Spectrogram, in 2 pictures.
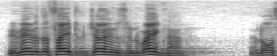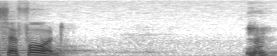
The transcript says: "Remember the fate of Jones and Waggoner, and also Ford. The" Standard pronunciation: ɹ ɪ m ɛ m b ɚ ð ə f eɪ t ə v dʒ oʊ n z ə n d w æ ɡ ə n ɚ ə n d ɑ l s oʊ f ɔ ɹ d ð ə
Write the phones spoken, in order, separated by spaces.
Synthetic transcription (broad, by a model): ɹ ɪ m ɛ m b ɚ ð ə f eɪ t ə v dʒ oʊ n z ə n w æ ɡ n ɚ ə n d ɑ l s oʊ f ɔ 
